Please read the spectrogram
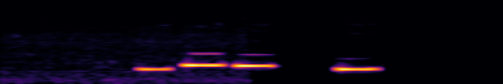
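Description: A quick run of four short electronic text-message notification beeps from a phone, the first three close together and the last after a brief pause, over a faint low murmur that fades out.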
